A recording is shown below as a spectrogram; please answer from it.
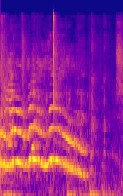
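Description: A person's long, wavering vocal wail, sliding down in pitch and fading near the end.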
